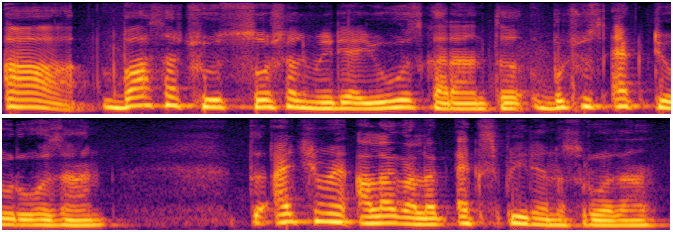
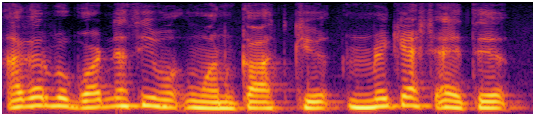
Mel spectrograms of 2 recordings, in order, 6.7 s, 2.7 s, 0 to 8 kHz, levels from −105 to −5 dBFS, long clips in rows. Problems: background sounds at intervals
